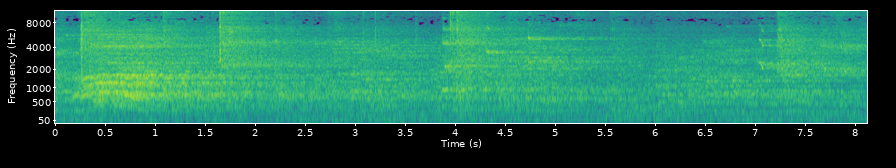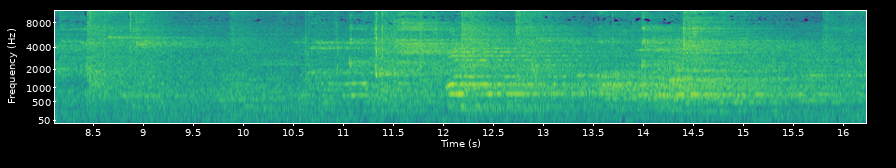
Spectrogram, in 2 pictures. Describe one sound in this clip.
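Players call out to each other across a large echoing hall.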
